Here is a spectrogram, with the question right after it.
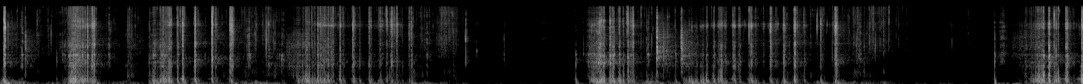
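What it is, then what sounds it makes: Bar soap being carved. A metal blade carves and scrapes a solid, hand-sized blue bar of soap into flakes. Bursts of dry, crisp scraping and crunching, mostly high and bright with little low end, come in three runs separated by brief silences.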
